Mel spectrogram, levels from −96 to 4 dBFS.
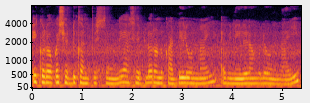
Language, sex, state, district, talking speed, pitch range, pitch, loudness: Telugu, female, Telangana, Mahabubabad, 155 wpm, 180-210 Hz, 195 Hz, -15 LUFS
